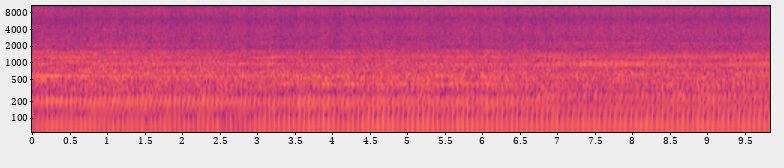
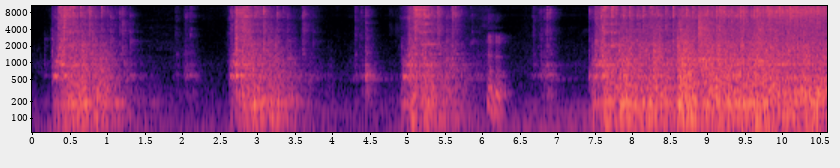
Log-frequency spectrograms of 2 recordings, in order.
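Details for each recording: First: Small single-cylinder generator, stored unused about a year, that only runs with the choke on, running at steady speed with an even low drone and some rattle until it runs out of fuel. Carburetor needs cleaning. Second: Generator stored unused for about a year, restarted after rework: runs in short bursts every couple of seconds, dies away, then catches again; owner suspects the spark is being killed, oil level uncertain, cause unclear.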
